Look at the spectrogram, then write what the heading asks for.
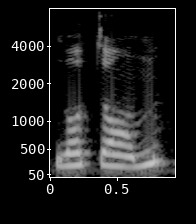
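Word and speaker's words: l'automne: a cognate with autumn lotom remember that an au combination says o so we have autumn not autumn this is a very distinct pronunciation difference between french and english even though it's still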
